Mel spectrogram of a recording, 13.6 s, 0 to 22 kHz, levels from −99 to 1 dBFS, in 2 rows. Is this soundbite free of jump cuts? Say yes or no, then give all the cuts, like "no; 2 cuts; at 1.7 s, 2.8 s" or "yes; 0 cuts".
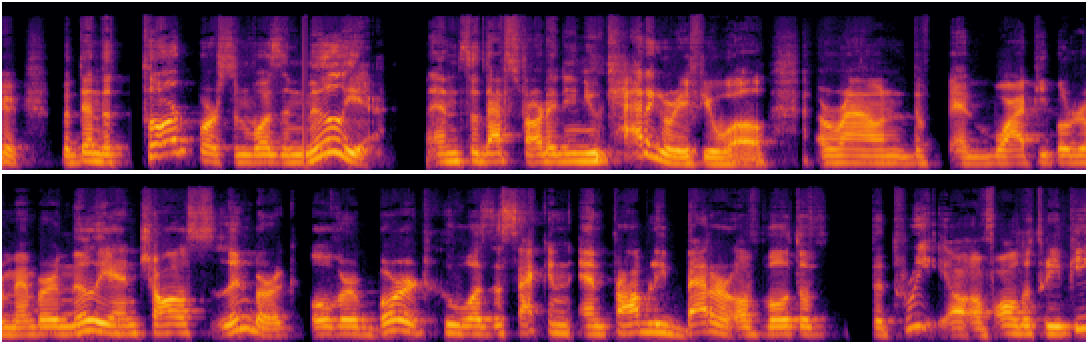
no; 1 cut; at 2.6 s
